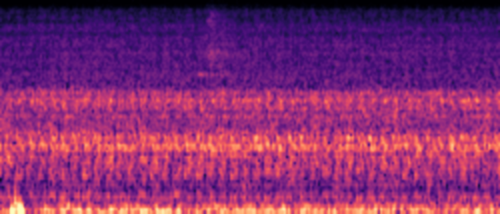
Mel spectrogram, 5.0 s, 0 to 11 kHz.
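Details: 2007 Ford E350 6.0L diesel that runs, stumbles, stalls and struggles to restart. It catches after a short crank and idles rough and unevenly. Diesel stumble after restart; cause still unclear.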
